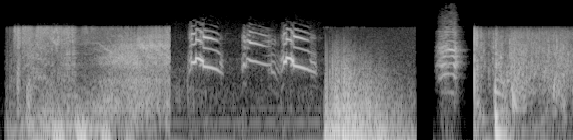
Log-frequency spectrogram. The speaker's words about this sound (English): Did that man just shoot down a seagull? No, love. Well, not on purpose. He was just practicing.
